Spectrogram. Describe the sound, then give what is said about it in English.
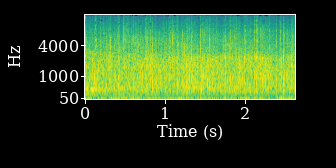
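An audience claps steadily, a dense, sustained wash of many hands at moderate loudness, continuing evenly from start to end with no voices standing out. “This is okay, clap your hand.”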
